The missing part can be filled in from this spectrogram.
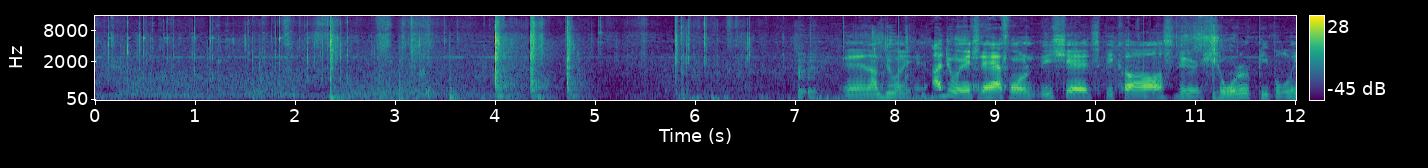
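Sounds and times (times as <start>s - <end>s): knocks on wooden roof: 4.0s - 5.0s.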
